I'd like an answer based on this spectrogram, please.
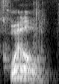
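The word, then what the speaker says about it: Quelle: that just comes from the German word I think it's called pronounced quell um but it just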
